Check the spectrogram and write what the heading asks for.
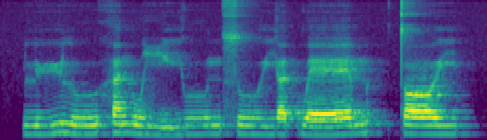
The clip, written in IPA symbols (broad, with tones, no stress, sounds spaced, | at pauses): l yː˨˥ l uː˨˧ h ɐ˥ n w iː˨˩ j uː˨˧ n s uː˨ j ɐ˨˥ t̚ w ɛː˨˥ m | t̪ ɔː˧ j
